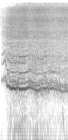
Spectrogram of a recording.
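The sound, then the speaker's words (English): A person imitates an elephant's trumpet with a single sustained, brassy, nasal call that starts with a brief rise, then holds a steady, loud, buzzy tone for over a second. “Yes. That's my elephant.”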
